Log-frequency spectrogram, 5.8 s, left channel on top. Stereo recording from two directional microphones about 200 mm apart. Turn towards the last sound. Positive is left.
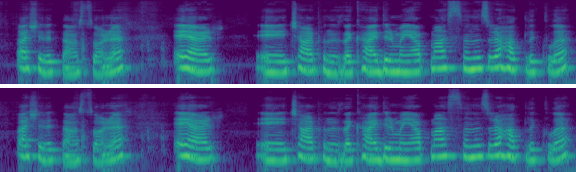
turn(degrees=25)  # may be behind; listen again after turning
